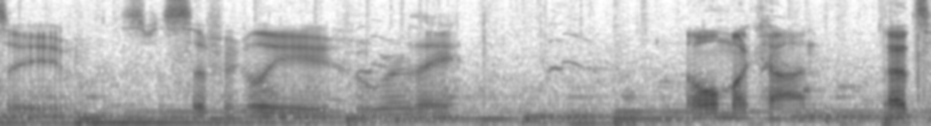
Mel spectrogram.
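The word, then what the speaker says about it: Olmakhan: Olmacan. That's how you pronounce it.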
